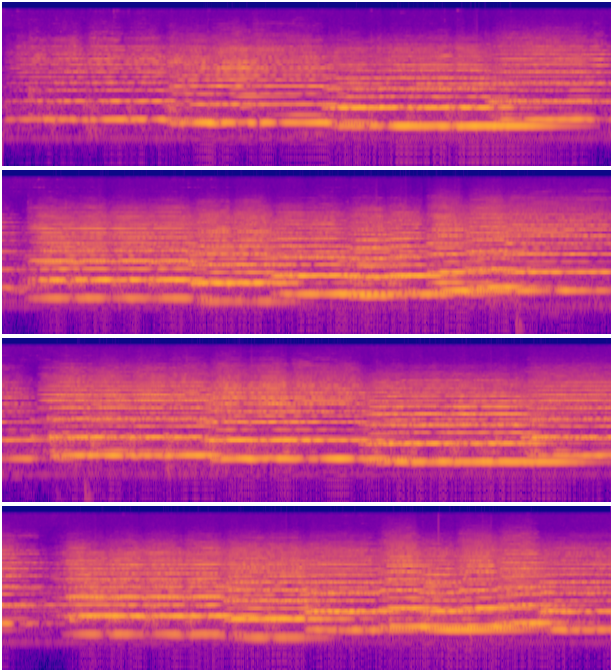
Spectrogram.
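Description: A string orchestra of violins, violas, cellos and double basses playing a piece. The music begins at once and moves in phrases, each ending in a brief dip about every eight seconds.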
